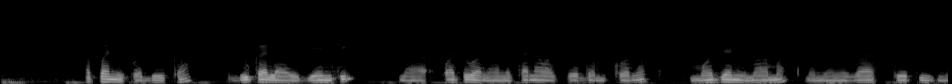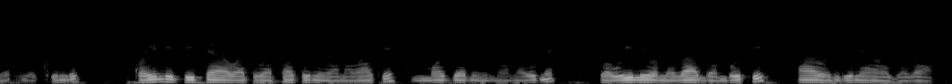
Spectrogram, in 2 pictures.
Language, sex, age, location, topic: Swahili, male, 25-35, Nakuru, health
